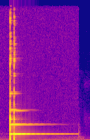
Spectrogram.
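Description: glasses clinking

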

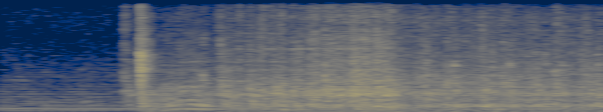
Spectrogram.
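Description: bus engine starting

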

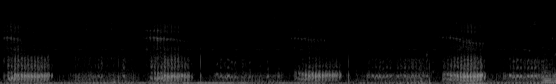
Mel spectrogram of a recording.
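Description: cat purring

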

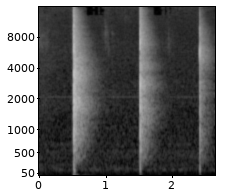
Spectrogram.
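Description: hand clapping

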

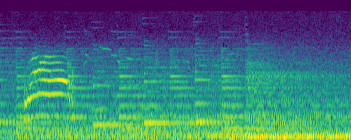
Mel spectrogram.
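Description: cat meowing and caterwauling

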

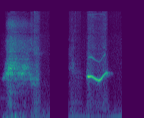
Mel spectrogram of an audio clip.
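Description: human whistling

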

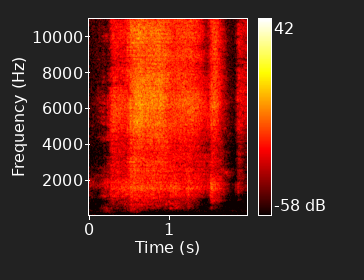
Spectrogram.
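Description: nose blowing

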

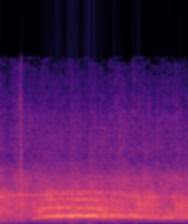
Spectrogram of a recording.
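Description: audience clapping

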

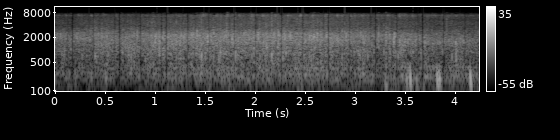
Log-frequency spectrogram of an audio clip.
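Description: audience applauding

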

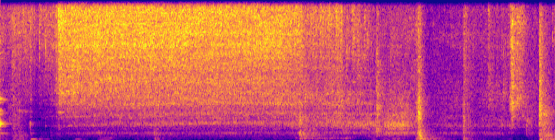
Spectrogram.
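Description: onions sizzling

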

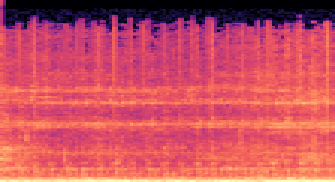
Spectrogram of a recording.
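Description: motorboat engine running

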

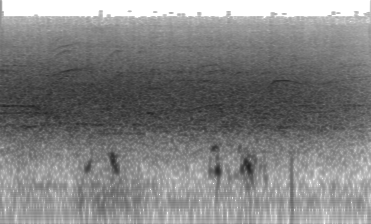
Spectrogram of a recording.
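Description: audience applause sound effect

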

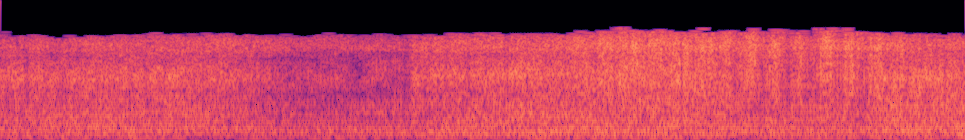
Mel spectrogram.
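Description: airplane engine drone

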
